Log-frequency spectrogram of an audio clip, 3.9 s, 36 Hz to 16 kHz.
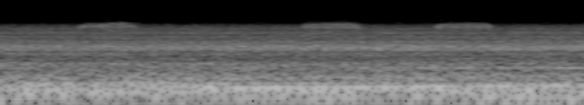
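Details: Owl recorded at its first feeding on 24 February 2016, 2:15 PM, giving three brief breathy rasps, the last two close together, with a steady low rumble underneath.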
